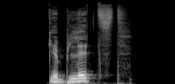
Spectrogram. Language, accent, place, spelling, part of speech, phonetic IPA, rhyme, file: German, Germany, Berlin, geblitzt, verb, [ɡəˈblɪt͡st], -ɪt͡st, De-geblitzt.ogg
- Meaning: past participle of blitzen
